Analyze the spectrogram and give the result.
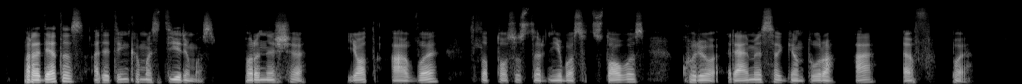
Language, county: Lithuanian, Vilnius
